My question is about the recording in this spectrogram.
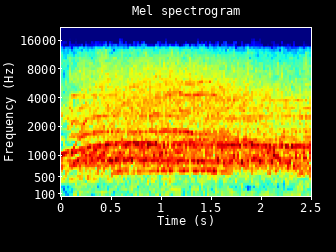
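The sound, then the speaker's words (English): A large crowd in Tel Aviv cheers and whoops in celebration of the release of hostages, many voices overlapping in a loud, sustained roar with high shouts rising above it throughout. “Crowds gathered in Tel Aviv to celebrate the release of more hostages.”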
